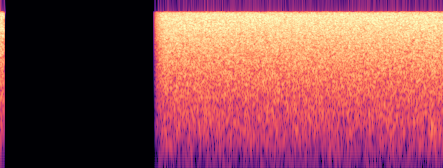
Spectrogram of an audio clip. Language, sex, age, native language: Icelandic, male, 10, Icelandic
